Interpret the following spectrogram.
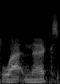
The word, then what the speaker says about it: Latinx: I was recently yelled at on Twitter for saying Latinx. Apparently it's Latinx, but when it's a made-up word, I don't think you can pronounce it wrong.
